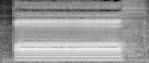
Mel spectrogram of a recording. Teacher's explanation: الف کی ادائیگی منہ کے کھولنے سے ہوتی ہے، اور 3 الف کے برابر لمبا کر کے پڑھیں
